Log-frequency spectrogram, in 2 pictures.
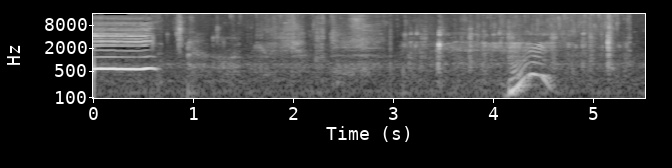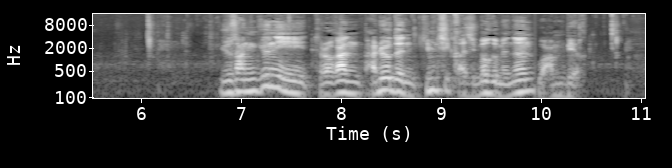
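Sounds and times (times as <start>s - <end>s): person humming mm: 0.0s - 0.7s, 4.0s - 4.7s
faint wet chewing: 0.8s - 6.8s, 10.2s - 11.0s.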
